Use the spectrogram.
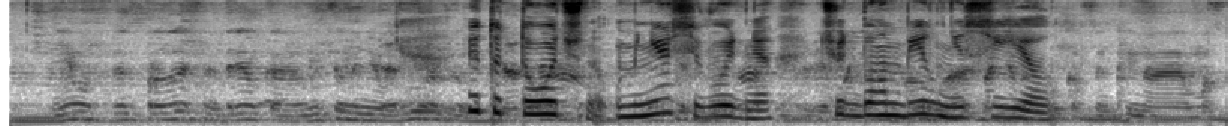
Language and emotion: Russian, sad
